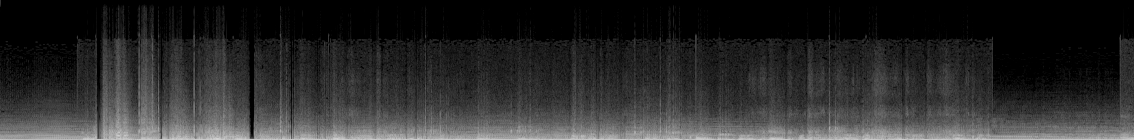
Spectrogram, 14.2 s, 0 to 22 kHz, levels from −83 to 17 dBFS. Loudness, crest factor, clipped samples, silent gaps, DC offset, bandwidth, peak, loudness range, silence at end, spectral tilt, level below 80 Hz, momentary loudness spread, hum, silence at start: -13 LUFS; 12 dB; 10%; none; 60%; 10 kHz; 0 dBFS; 4 LU; 0 s; -8 dB/octave; -20 dBFS; 9 LU; none; 0 s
